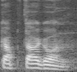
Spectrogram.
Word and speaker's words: Captagon: So here it says Captagon, it's like octagon, Captagon, it's the same.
